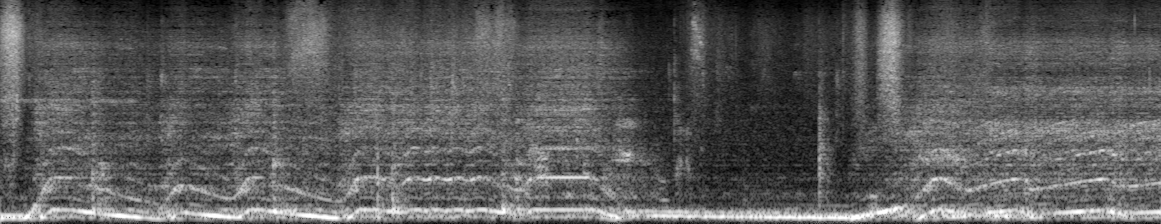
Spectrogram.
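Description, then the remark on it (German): A sports car engine in a racing game revs loudly and repeatedly, its pitch climbing and dropping in quick sweeps like gear shifts, then settling into a steady drone before revving up again. “Okay, kannst Gas geben?”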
